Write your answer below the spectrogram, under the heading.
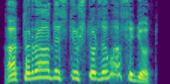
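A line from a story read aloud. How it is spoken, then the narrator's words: Shrill childlike yell. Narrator (Russian): завопил каким-то детским звонким голосом Колганов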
